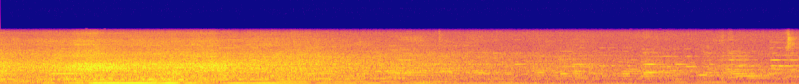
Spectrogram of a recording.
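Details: Broadband mechanical rumble and hum, like a passing vehicle or train with faint music, and no animal voices stand out.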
